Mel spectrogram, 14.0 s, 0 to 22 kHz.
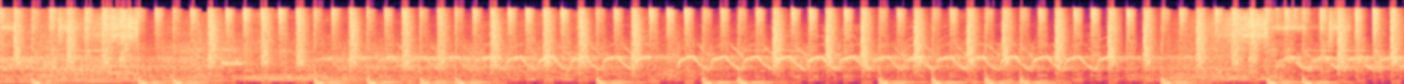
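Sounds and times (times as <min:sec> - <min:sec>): heavy bass: 0:00.0 - 0:14.0
music with ticking beat: 0:00.0 - 0:14.0
siren in falling sweeps: 0:02.1 - 0:11.6, 0:12.6 - 0:14.0.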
